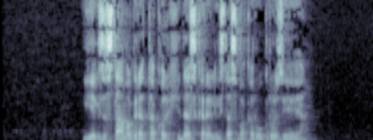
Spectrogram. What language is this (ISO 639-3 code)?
lit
